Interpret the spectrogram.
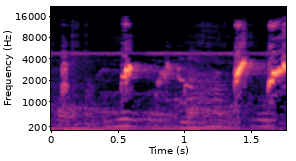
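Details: Red-whiskered bulbul from Hoà Bình, Vietnam, caged in a singing contest: three loud bright slurred notes spaced across a short burst, with a soft low hum beneath.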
